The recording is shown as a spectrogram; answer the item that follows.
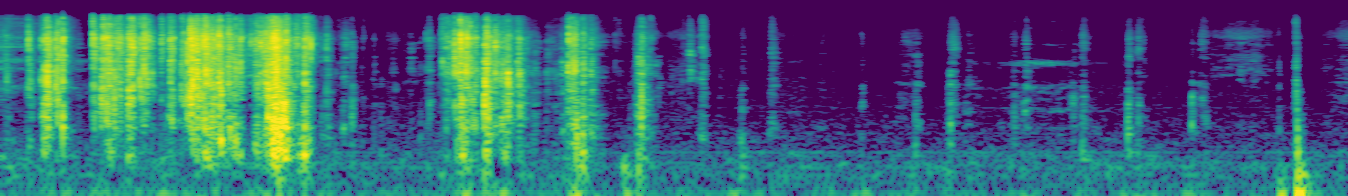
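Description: Foil wrapper of a basketball trading-card pack being torn open and crinkled, several loud rips in the first four seconds or so. After that, faint light ticks as the stack of cards is flipped through by hand.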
